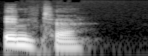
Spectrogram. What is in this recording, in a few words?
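"into", British English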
